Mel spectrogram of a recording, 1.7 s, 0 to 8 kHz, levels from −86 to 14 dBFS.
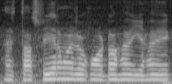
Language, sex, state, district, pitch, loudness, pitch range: Hindi, male, Chhattisgarh, Raipur, 180 Hz, -12 LUFS, 175-185 Hz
